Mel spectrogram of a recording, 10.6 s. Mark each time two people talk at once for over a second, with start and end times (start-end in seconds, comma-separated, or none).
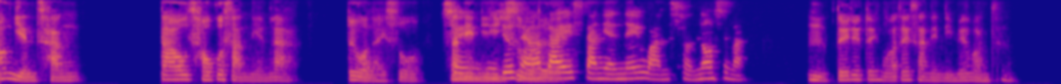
4.4-5.7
